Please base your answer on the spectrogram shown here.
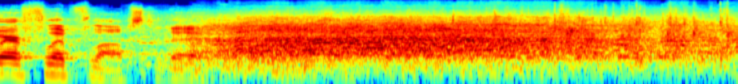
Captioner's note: laughing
